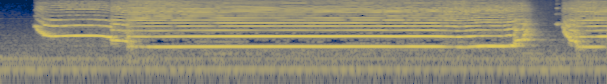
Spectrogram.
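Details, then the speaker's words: Combi boiler water fill tap honking loudly like a horn as water flows in; the fill valve is faulty and replacing it stops the noise. "kombide böyle ses varsa korkmayın bakın nereden yapıyor bu sesi Su doldurma musluğundan buna Korkacak bir şey yok korkmayın"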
